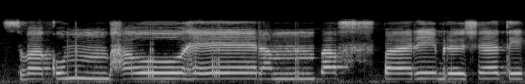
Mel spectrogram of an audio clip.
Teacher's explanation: చెప్తారు పొరపాటుని చెప్తూ ఉంటారు బ కి మహాప్రాణం లేదండి అది గమనించుకోవాలి తర్వాత బ తర్వాత విసర్గ ప ముందు విసర్గ ఉఫ్ అన్న అన్నట్టు చెప్పాలి ఎఫ్ లాగా చెప్పాలి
